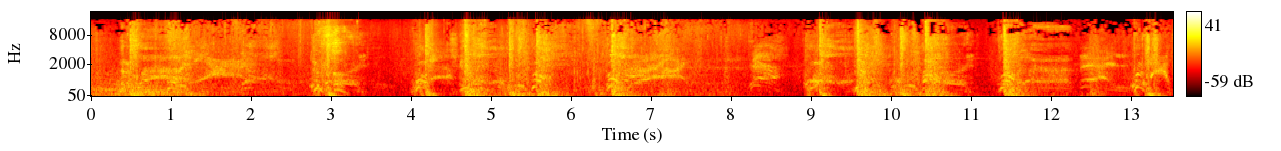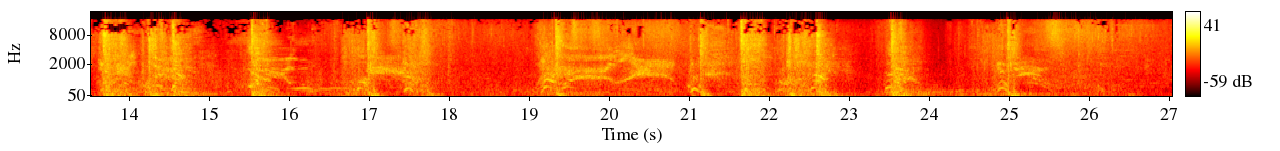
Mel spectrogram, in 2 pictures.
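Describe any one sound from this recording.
Heavy blows and impacts thud and crash again and again in a fight.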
